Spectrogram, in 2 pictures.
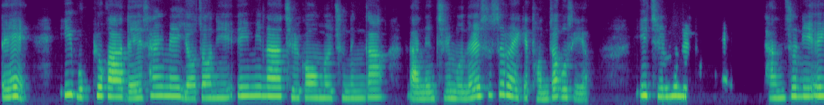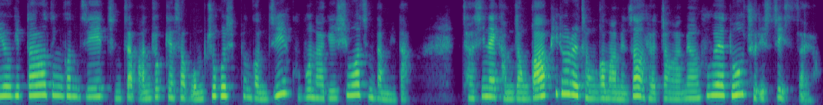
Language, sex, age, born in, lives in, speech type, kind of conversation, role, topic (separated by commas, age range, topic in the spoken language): Korean, female, 25-29, South Korea, United States, read, expert-assistant, expert, 목표를 세울 때, 나에게 진짜 잘 맞는 방법을 어떻게 찾을 수 있을까요?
